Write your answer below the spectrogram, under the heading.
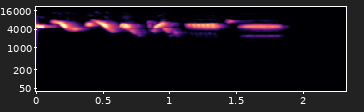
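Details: Double-collared seedeater song, a loud rush of rapid scratchy high notes ending in two drawn-out steady whistles, then silence.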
